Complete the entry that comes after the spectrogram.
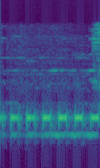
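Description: A telephone ringing close by, a rapid trilling bell that pulses steadily for under a second with no voices.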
